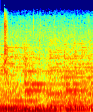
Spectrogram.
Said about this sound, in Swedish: Nu blir det, blir det dåligt väder också. Nu regnar skiten bort.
